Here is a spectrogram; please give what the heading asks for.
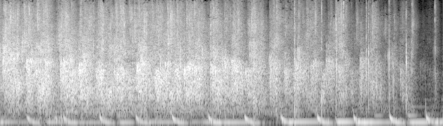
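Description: An audience applauds steadily after a panel discussion, dense overlapping claps forming a loud, continuous wash of sound that holds for several seconds before easing slightly at the end.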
